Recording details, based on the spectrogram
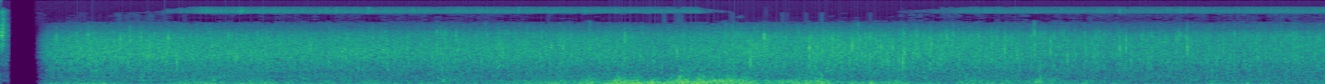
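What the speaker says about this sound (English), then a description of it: "It's raining, by the way." Rain pattering on a tent during a kayaking trip, a steady broadband hiss that swells around the middle with a low rumble, continuous and close, with no voices.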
